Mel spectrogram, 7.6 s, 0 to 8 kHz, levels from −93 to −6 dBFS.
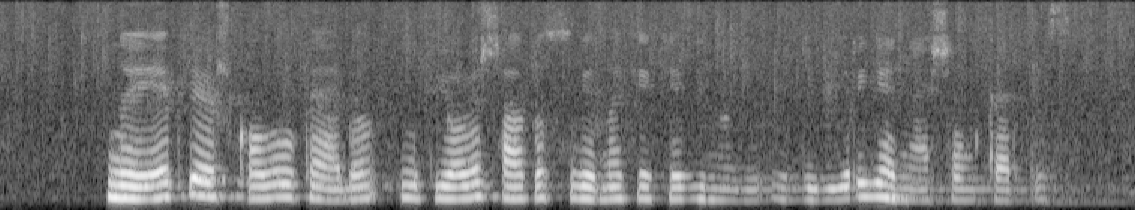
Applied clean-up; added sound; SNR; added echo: none; Rain; 19 dB; none.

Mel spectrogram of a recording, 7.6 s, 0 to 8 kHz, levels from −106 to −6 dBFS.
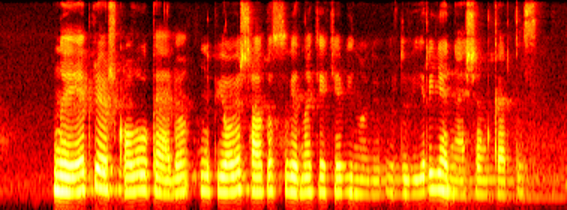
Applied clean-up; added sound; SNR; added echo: none; none; none; none.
